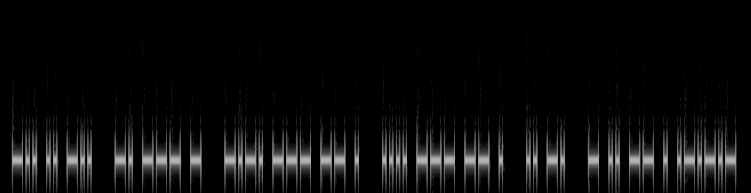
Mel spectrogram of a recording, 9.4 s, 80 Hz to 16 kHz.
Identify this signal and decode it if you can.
Morse code, heard as a keyed tone, about 28 wpm, 700 Hz. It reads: DID NOT COME HOME IN TIME.
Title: Sentences from Top 1000 Words - Review Part 3 - 28wpm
